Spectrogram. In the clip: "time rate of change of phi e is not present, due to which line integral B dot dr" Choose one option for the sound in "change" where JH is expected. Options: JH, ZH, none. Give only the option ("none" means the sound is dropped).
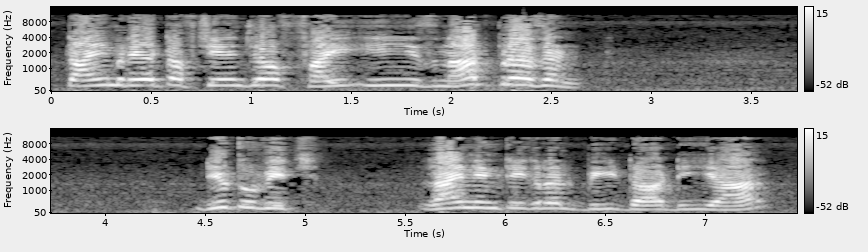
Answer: JH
